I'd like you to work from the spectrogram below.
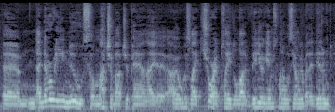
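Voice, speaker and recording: A man's voice: medium pitch, fairly even intonation, a little fast, darkish tone. Chatty man, reflective. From Sweden. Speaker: vlogger and guitarist. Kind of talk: casual personal storytelling.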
